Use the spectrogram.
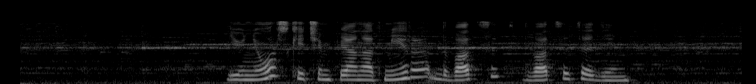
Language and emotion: Russian, neutral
